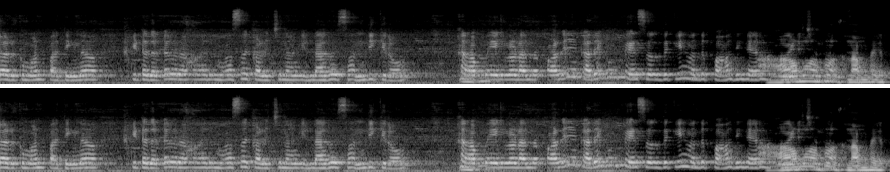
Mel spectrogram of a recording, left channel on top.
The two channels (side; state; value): both; normal; correlation 0.89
